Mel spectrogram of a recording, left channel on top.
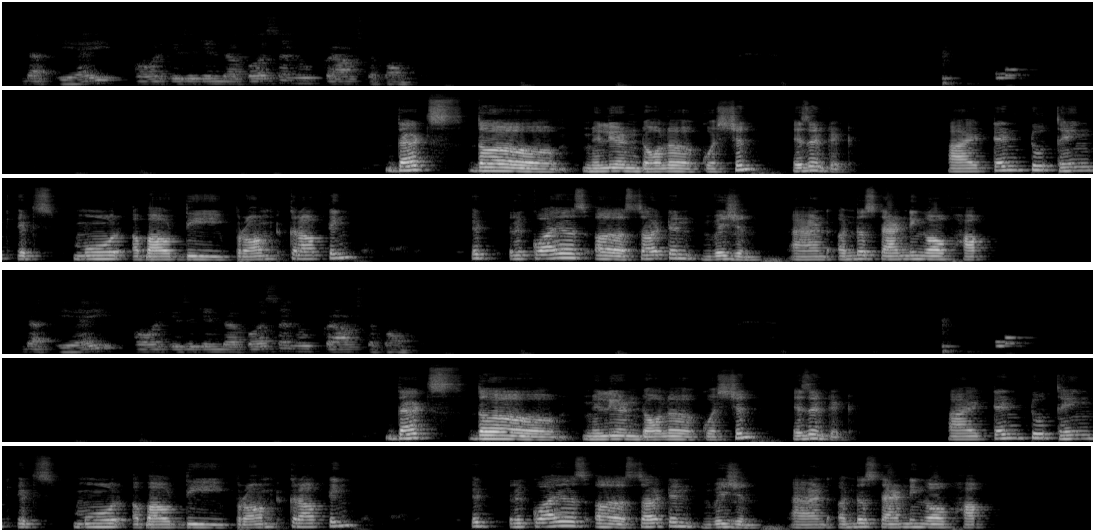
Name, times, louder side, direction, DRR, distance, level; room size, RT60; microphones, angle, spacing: voice 1, 0.2-4.1 9.4-9.5 9.9-10.2, right 1 dB, 70° right, 2.9 m, -40 dB
voice 2, 14.7-18.4 18.8-19.3 20.4-25.3 26.5-29.4 29.7-31.5, left 1 dB, 15° left, 1.2 m, -24 dB
5.7 x 4.2 x 5.5 m
head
